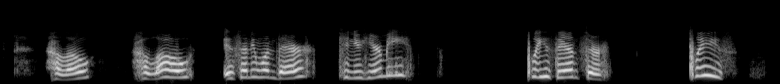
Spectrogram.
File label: Hello Hello Creepy Phone Call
